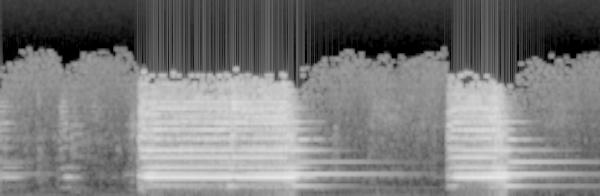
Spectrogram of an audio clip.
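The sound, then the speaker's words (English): Two sustained, bright bowed notes sound in turn, the first longer than the second, with a faint low humming differential tone, produced by the two notes together, lying beneath each and lingering as the notes fade. “If you listen very carefully, you will hear a low note humming underneath.”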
